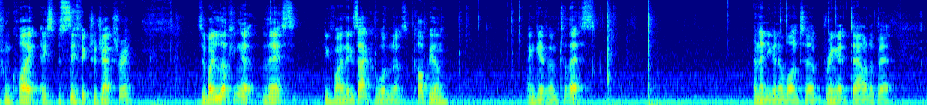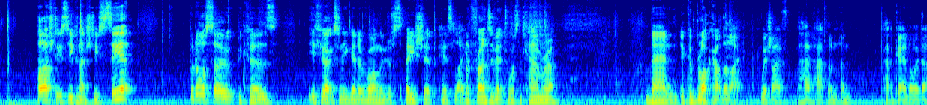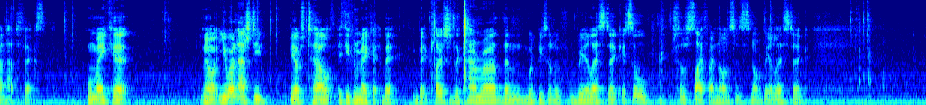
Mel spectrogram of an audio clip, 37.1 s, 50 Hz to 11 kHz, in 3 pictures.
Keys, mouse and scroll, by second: 3.5 click, 4.1 ctrl+z, 5.0-6.2 drag, 6.8 click, 7.6 ctrl+click, 8.6 KP_0, 10.4-18.6 drag, 23.2 click, 24.8 click, 25.6 click, 26.9 click, 27.7 click, 28.3-31.6 drag, 31.9 s, 34.4-36.1 drag, 36.2 click.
